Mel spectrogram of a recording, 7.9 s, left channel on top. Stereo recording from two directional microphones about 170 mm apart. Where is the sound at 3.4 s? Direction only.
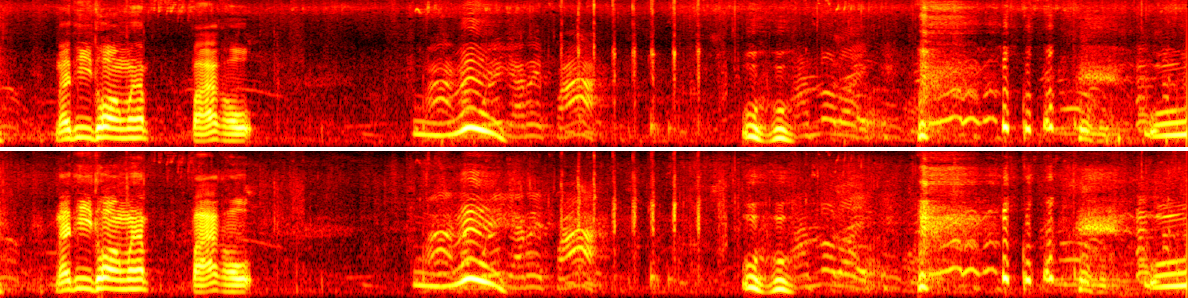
40° right (ahead or behind).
